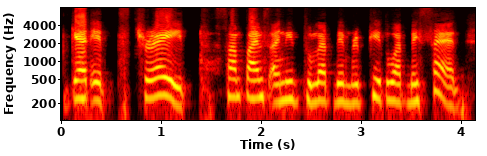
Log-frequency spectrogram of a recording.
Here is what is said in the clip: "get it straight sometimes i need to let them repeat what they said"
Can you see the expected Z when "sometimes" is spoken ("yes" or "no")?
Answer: no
